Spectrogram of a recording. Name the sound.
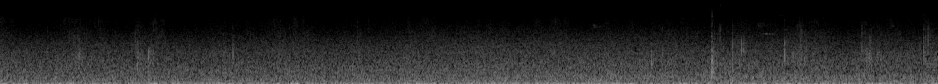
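wind blowing outdoors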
